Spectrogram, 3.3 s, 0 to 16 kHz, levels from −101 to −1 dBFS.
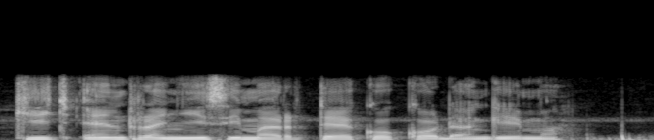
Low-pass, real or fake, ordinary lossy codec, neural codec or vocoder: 7.2 kHz; real; none; none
